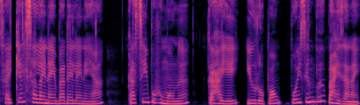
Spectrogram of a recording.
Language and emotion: Bodo, neutral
